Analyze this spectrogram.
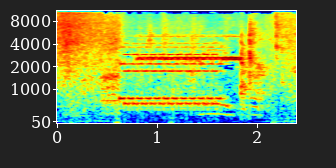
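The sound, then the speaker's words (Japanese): A telephone rings with layered steady electronic tones that last a little over a second, over a loud, noisy background. “あ、電話だ。”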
